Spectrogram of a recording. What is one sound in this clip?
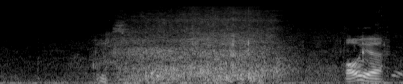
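Small waves wash up over sand.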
